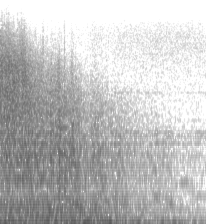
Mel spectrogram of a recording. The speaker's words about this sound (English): And it took a minute or two as they hit for you to even begin to hear it. Hear this deafening boom that is rolling over the land.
